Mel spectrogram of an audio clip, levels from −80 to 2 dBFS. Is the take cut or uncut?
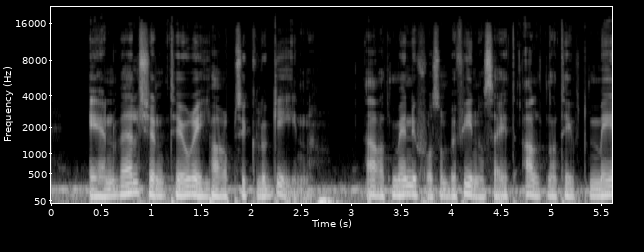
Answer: cut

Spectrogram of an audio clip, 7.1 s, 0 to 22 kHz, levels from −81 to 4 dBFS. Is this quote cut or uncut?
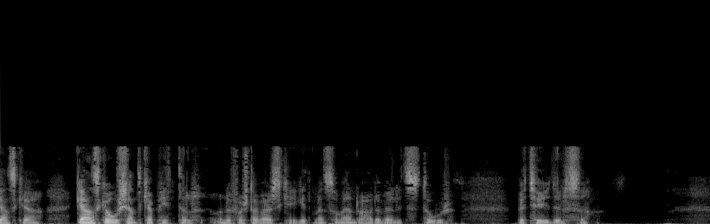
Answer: uncut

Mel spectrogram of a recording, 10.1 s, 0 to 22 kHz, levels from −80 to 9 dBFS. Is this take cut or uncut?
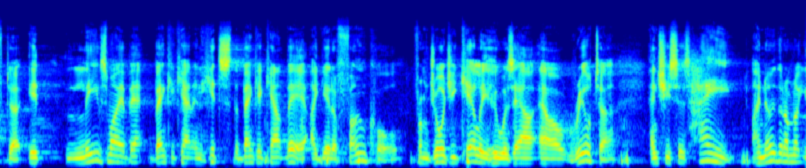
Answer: cut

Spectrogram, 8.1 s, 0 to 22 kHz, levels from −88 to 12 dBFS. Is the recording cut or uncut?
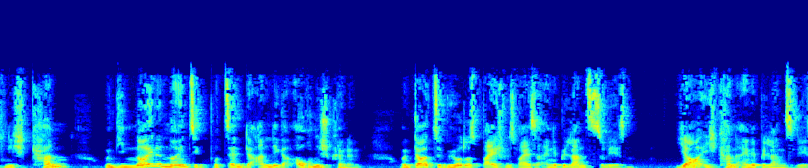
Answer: uncut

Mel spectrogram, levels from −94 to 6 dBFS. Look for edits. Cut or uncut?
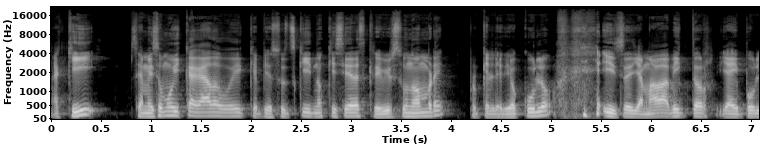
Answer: uncut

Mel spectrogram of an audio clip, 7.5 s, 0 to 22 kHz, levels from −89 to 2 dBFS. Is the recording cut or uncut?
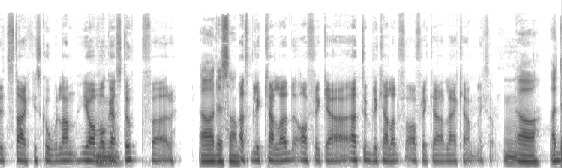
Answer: uncut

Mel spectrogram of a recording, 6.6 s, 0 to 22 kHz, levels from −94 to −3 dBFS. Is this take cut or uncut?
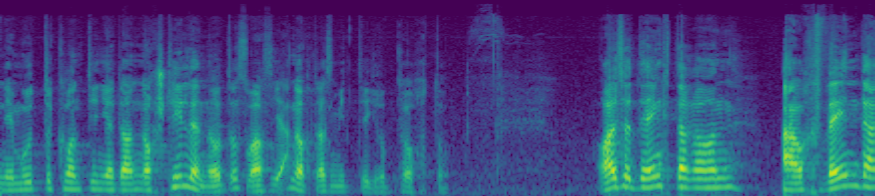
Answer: cut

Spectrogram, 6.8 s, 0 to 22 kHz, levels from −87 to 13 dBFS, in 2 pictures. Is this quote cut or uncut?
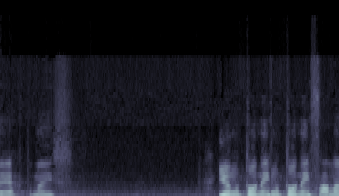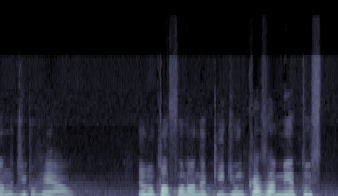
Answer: cut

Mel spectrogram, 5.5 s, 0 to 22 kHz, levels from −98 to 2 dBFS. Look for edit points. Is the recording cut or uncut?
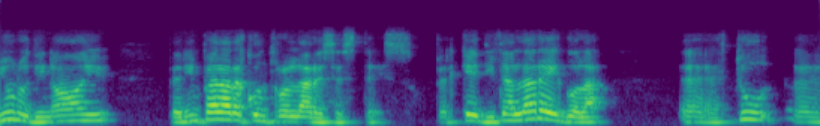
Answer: cut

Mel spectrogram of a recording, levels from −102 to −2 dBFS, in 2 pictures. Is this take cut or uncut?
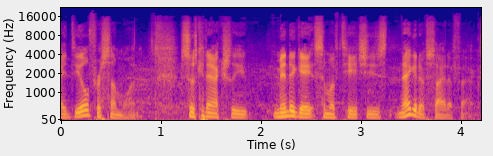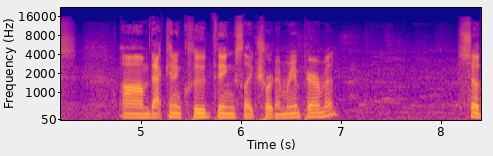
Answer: cut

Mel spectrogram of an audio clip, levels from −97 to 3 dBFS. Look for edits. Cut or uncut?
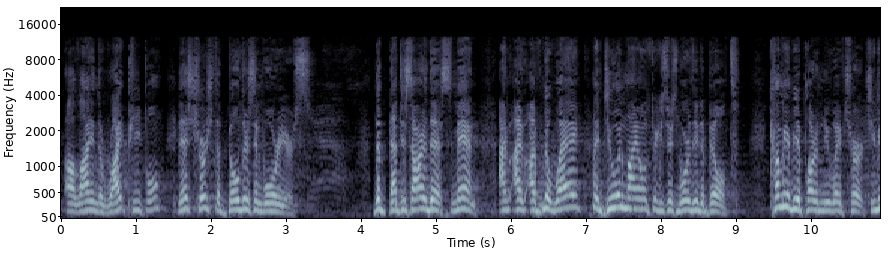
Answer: cut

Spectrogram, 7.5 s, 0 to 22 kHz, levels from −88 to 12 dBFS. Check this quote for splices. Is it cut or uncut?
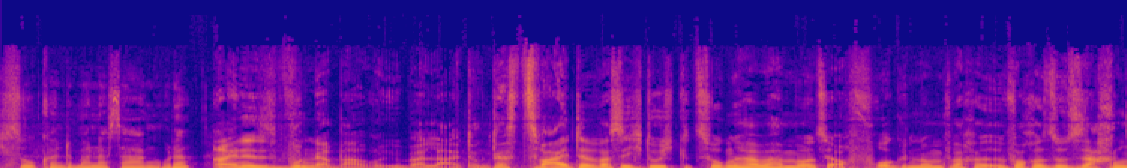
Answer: cut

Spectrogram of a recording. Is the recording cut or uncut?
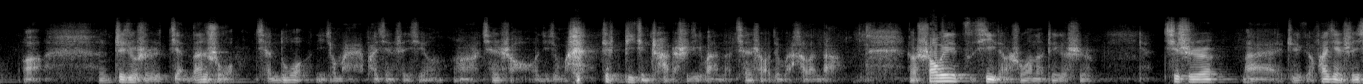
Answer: cut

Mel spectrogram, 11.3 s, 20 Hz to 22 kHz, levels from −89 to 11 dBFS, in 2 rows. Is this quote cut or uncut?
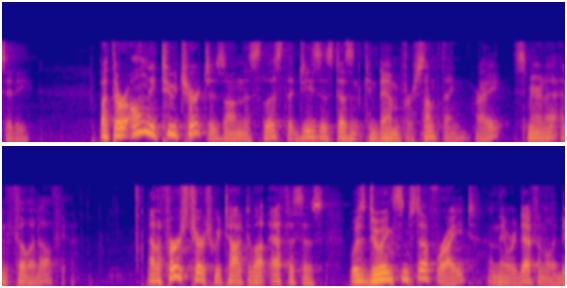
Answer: cut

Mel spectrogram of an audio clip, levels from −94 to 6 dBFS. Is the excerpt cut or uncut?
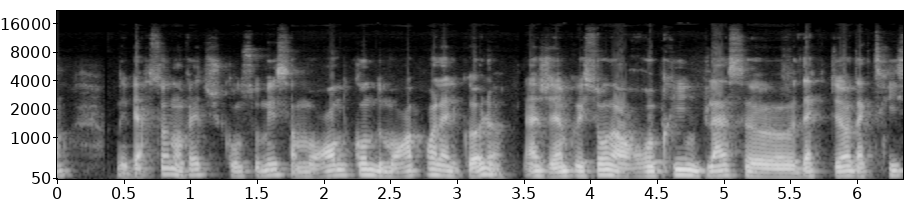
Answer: cut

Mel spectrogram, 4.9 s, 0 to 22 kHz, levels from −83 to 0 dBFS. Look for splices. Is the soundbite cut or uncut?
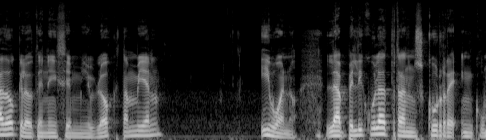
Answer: uncut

